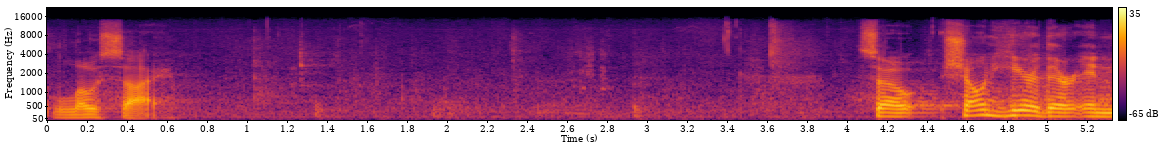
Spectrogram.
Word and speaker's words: loci: plural of locus is loc I and that's pronounced low sigh people want to say loci it's low sigh so shown here there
